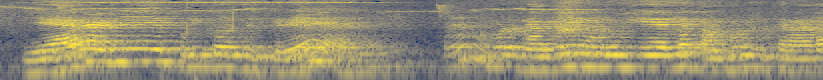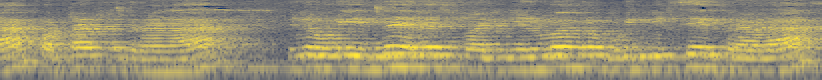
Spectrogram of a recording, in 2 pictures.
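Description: Strong room echo and light background noise surround a woman with a fairly high pitch and ordinary pitch variation. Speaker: grandmother in a comedy skit. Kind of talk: comedy skit dialogue. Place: home room. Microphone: camera far.

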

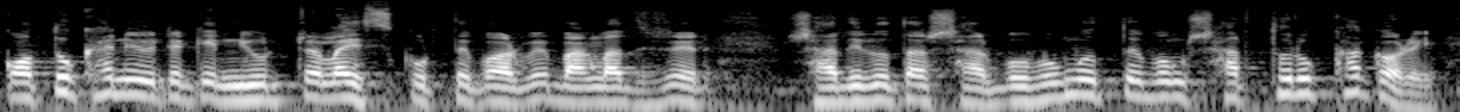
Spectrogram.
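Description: A woman speaks with a fairly low pitch and lively intonation. The recording is very clean, with a silent background. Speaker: political analyst. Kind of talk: interview. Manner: halting.

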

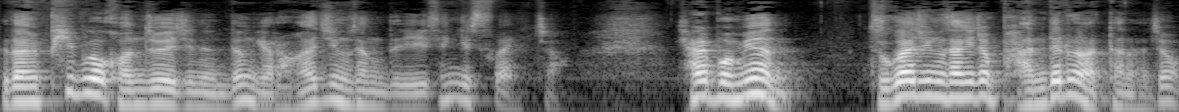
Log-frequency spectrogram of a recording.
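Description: Over a quiet background, a man talks at a very fast pace with a fairly high pitch, very wide pitch swings and big swings in loudness. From South Korea. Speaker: family physician and health educator; health educator. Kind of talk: health lecture to camera. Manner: polite, explanatory. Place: studio.

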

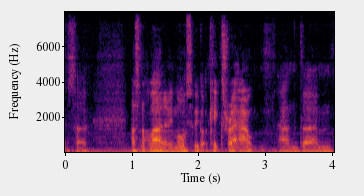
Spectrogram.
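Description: Over light background noise, a man with a very deep, low pitch and a somewhat breathy voice speaks at a fairly quick pace. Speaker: van life vlogger. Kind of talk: casual vlog chat. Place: car. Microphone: phone near.

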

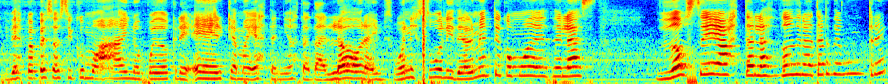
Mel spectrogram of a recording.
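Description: A woman's high voice makes very wide pitch swings at a moderate pace. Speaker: podcast co-host, social media influencer. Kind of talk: casual chat.

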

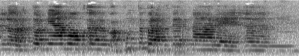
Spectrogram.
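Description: Light background noise runs through the clip. Audible room echo is also present. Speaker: literary translator. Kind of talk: lecture talk to audience. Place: hall.

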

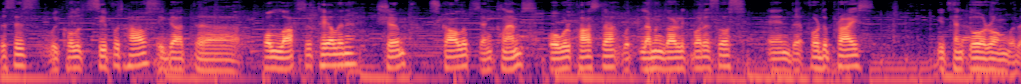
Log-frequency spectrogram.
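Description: With clear music in the background, a man with a very deep, low pitch speaks at a fairly slow pace with ordinary pitch variation. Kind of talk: interview answer. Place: cafe. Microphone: lapel.

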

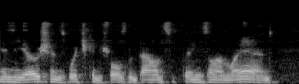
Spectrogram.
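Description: Noticeable background noise sits behind a man with an American accent whose medium-pitched voice stays monotone, with flat intonation. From United States. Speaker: ocean conservation activist. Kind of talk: interview. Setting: video call. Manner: casual.

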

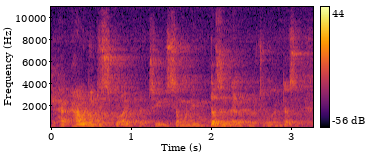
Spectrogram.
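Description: Very fast speech in strong room echo, with light background noise. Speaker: theatre director. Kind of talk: interview talk. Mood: warm and amused. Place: empty room.

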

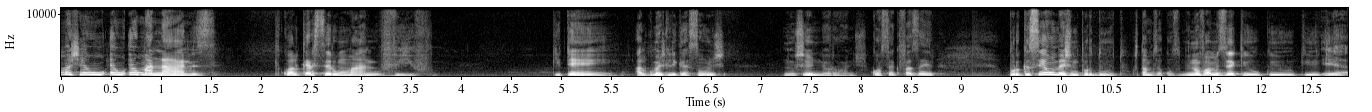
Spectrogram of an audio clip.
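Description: Against a quiet background, a man with a dark, mellow tone speaks at a moderate pace, his pitch swinging very widely and his loudness shifting greatly, with long, frequent pauses. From Mozambique. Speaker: DJ and music producer; DJ. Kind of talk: casual interview chat. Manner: repetitive stammering. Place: studio. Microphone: studio mic.

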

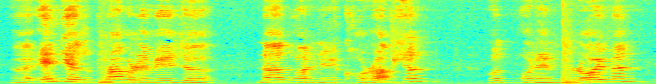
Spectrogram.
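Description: Over light background noise and audible room echo, the voice moves at a very slow pace with ordinary pitch variation. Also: man. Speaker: interviewee. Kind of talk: interview answer. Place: meeting room.

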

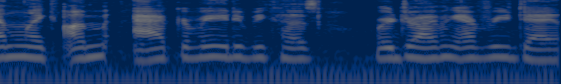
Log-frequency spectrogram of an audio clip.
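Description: A woman's fairly low voice at a fairly quick pace, dry with no echo, over light background noise. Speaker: vlogger. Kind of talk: casual vlog chat. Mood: annoyed, venting. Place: car. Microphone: phone near.

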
